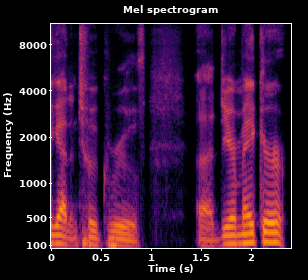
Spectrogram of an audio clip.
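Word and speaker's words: D'yer Mak'er: into a groove uh dear maker rhymes with jamaica jamaica i didn't realize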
